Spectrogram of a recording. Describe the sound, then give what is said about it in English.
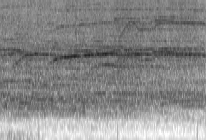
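A crowd cheers and whoops continuously at a steady, fairly loud level, a dense wash of voices with no single speaker standing out. “All right, you don't have to cheer that and ting.”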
